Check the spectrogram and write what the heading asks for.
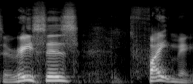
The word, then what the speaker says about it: Reese's: appalled everybody in the midwest calls it reese's oh you idiots it's reese's pieces oh it's it rhymes do you think it's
